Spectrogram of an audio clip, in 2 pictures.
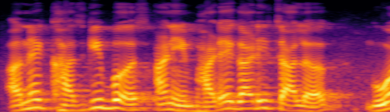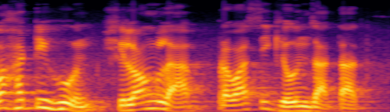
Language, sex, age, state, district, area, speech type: Marathi, male, 18-30, Maharashtra, Sindhudurg, rural, read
